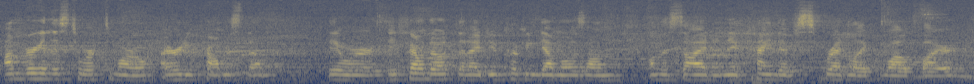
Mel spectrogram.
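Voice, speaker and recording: A woman with a Canadian accent talks at a very fast pace with monotone, flat intonation. The recording carries audible room echo and noticeable background noise. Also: medium pitch for a woman. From Ontario, Canada. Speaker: cooking demonstrator. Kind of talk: live cooking demo.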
